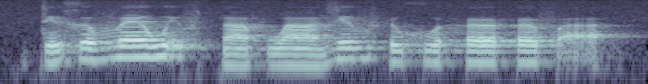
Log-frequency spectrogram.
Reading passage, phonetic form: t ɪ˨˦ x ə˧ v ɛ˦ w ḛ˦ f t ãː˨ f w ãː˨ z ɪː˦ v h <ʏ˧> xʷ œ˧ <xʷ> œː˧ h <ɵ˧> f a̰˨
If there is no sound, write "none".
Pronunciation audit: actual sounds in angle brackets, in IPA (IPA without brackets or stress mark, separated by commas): ʏ˧, h, œ˧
